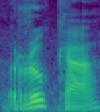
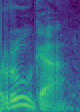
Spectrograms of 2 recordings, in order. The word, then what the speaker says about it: Ruga: like this ruga and it looks like it's ruka but it would have been the ruga and he would have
